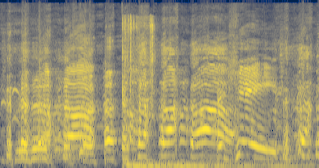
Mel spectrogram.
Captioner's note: laughter; camera snaps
